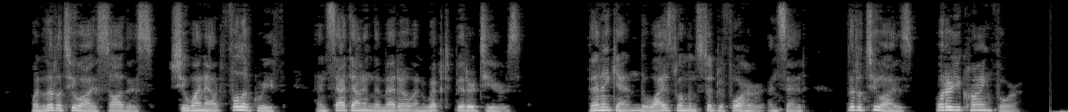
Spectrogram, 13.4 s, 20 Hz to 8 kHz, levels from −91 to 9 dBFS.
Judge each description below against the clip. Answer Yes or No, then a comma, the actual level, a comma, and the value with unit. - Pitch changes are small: No, average, 4.5 semitones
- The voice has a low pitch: No, medium, 155 Hz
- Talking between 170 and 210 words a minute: Yes, average, 180 wpm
